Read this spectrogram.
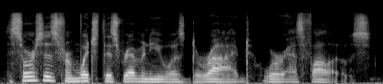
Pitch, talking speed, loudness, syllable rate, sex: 130 Hz, 170 wpm, -17 LUFS, 5.0 syllables/s, male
